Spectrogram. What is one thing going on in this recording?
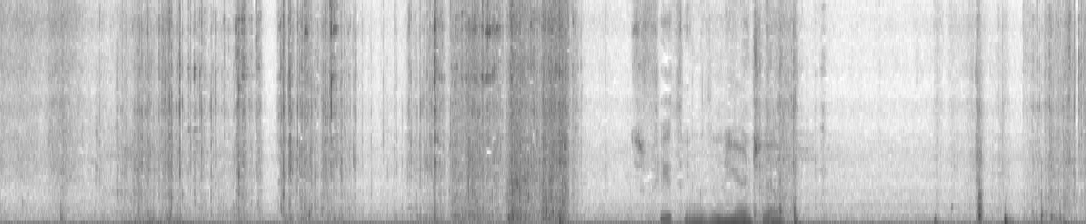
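Plastic wrappers crinkle as a hand rummages through them.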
